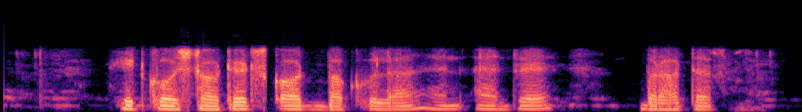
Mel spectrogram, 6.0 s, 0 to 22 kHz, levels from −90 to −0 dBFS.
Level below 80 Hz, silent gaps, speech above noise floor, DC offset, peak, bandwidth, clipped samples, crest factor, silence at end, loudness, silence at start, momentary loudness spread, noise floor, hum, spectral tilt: -60 dBFS; none; 26 dB; under 0.1%; -2 dBFS; 4.1 kHz; under 0.1%; 18 dB; 0.3 s; -18 LUFS; 0.05 s; 11 LU; -44 dBFS; none; -9.5 dB/octave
